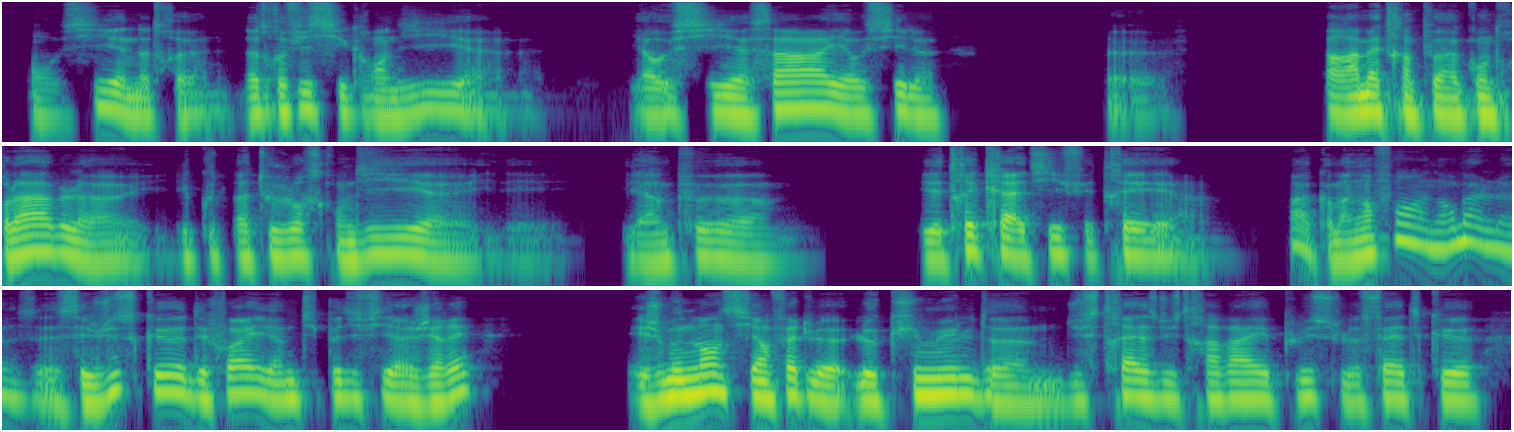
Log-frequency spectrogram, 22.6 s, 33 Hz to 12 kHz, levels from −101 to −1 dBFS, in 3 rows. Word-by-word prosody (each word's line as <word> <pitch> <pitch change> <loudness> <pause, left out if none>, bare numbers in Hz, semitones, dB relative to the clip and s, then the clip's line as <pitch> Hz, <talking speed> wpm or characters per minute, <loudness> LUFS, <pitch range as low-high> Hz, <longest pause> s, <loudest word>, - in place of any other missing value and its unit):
bon 100 - -9
aussi 95 +10 -10
il - - 0
y - - +3
a - - -1
notre 105 +2 -5 0.2
notre 115 +1 -1
fils 130 -1 -4
il 110 - -3
grandit, 110 +5 -4
heu, 125 - -6 0.8
il - - -23
y - - -14
a 105 - -1
aussi, 110 +3 -2
heu, 105 - +2
ça, 135 +5 +3
il 125 - +3
y - - +1
a 110 - +1
aussi 110 +4 -3
le, 105 -2 -2 0.9
heu, 100 +2 -15 0.8
paramètre 115 +2 +4
un - - +4
peu 115 +2 -1
incontrôlable, 115 +6 +2
heu, 100 0 -6
il 110 - -9
écoute 110 +1 -11
pas 110 -1 -5
toujours 115 +1 -1
ce - - -12
qu'on 105 - -4
dit, 125 +3 +1
heu, 105 -2 -2 0.2
il 115 0 -26
est 105 -2 -24 0.4
il 105 - -11
est - - -6
un 100 +1 -3
peu, 105 +3 -6 0.2
heu, 95 -1 -5 0.8
il 110 - 0
est 105 - -4
très 145 - +3
créatif 125 -1 -1
et 110 - -9
très, 115 -1 -2
heu, - - -11 0.5
bah, - - -5
comme 100 +1 -4
un 110 - 0
enfant 205 - +1
hein, - - -3
normal, 180 0 -1
heu, 140 -4 -5
c'est 120 +2 -8
c'est 100 +3 +1
juste 170 - -1
que 165 -2 +2
des 130 -5 0
fois 155 +5 +1
il 140 - +1
est - - +2
un 125 +1 +2
petit 125 +1 -9
peu 130 - -1
difficile 125 -1 -1
à 110 - +1
gérer. 135 +10 +1 0.8
Et 110 - -2
je 120 - +3
me 135 - +10
demande 165 +4 +8
si 150 -3 0
en 130 - +6
fait 140 +1 +2
le 110 -4 +3
le 115 0 +3
cumul 145 +7 +5
de, 110 -5 -1
mmh, 105 +2 -7
du 115 - -7
stress 135 0 0
du 120 -1 -2
travail 125 +1 0
plus 130 +3 -6
le 115 - -4
fait 120 +2 -2
que, 115 -2 0
115 Hz, 240 wpm, -23 LUFS, 110-130 Hz, 0.9 s, me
